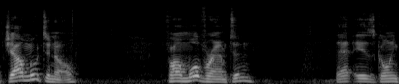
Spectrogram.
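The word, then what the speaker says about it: João Moutinho: Jao Mutin, I almost said it wrong. Jao Mutino from Wolverhampton.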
